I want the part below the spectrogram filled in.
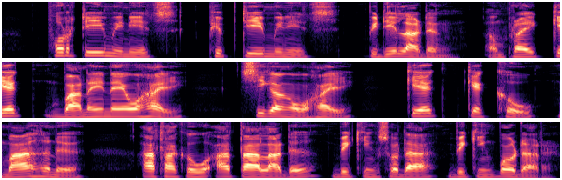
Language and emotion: Bodo, neutral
